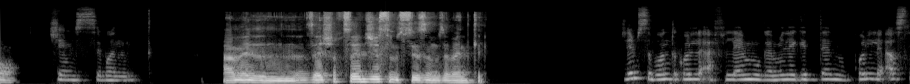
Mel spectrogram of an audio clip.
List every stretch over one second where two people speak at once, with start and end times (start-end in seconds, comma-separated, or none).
none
